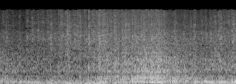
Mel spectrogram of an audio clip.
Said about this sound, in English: He's firing up the Daytona.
